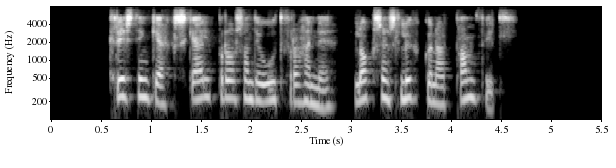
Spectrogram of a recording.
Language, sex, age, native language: Icelandic, female, 20-29, Icelandic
